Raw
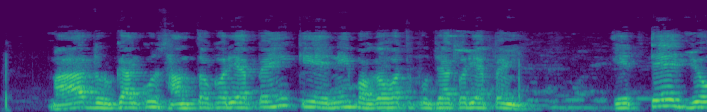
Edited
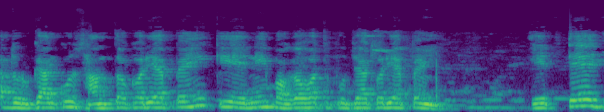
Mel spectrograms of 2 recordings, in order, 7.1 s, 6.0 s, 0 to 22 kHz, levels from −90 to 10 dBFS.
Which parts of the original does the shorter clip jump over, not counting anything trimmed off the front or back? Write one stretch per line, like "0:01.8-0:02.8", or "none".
none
